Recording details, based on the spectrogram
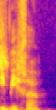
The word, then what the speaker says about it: Ibiza: That's specific to, like the Ibiza culture, and, like, that's how it is. – It's pronounced Ibiza, but...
